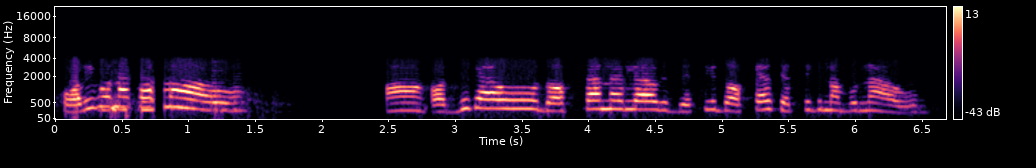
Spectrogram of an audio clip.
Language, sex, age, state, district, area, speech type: Odia, female, 45-60, Odisha, Sundergarh, rural, conversation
